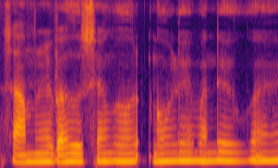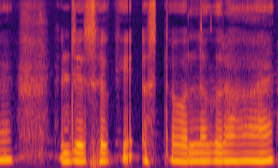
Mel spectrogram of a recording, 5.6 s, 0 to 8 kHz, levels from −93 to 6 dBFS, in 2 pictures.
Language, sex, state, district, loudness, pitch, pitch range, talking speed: Hindi, male, Uttar Pradesh, Jalaun, -19 LUFS, 145 Hz, 140-150 Hz, 140 wpm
